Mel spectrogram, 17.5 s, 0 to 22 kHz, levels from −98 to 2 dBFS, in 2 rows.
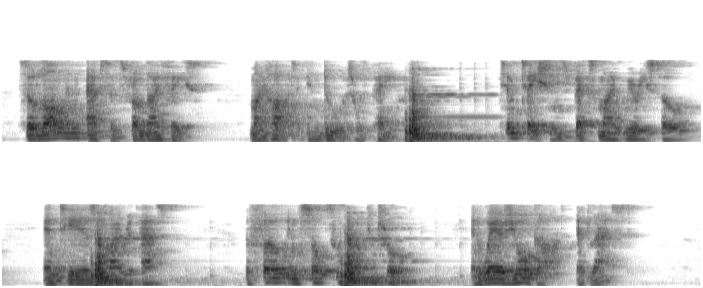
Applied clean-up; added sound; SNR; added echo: classical method WPE with log-MMSE.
